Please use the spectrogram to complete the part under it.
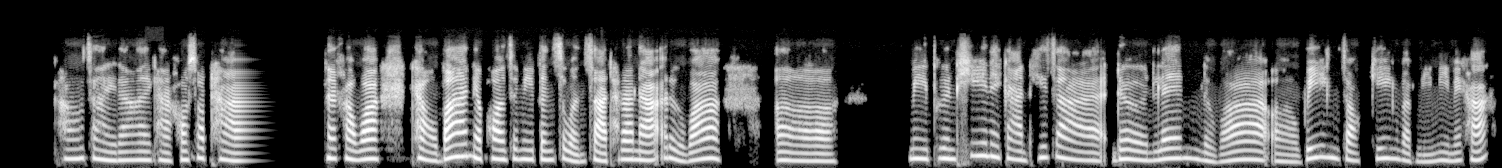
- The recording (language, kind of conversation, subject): Thai, advice, ฉันจะสร้างนิสัยอะไรได้บ้างเพื่อให้มีความคืบหน้าอย่างต่อเนื่อง?
- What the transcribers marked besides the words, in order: distorted speech; tapping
